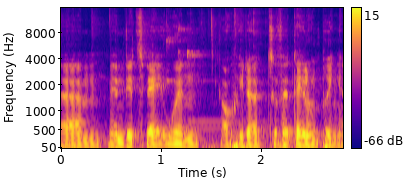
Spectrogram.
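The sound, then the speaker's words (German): A short electronic notification tone from the man's mobile phone chimes briefly while he keeps talking over it, the tone steady and fairly faint beneath his voice. “Das war mein Handy, aber das stört nicht, das gehört dazu.”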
